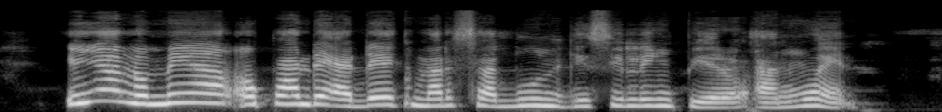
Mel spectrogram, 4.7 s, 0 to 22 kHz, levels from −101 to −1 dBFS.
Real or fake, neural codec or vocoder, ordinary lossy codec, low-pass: fake; codec, 32 kHz, 1.9 kbps, SNAC; MP3, 96 kbps; 14.4 kHz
